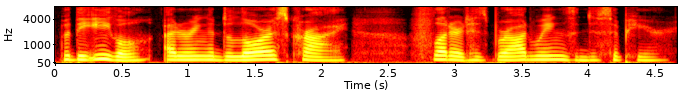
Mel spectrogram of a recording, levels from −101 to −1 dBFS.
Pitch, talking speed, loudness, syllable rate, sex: 190 Hz, 165 wpm, -18 LUFS, 5.8 syllables/s, female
